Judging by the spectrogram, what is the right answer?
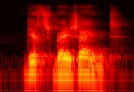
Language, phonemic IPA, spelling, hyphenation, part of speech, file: Dutch, /ˌdɪxts(t).bɛi̯ˈzɛi̯nt/, dichtstbijzijnd, dichtst‧bij‧zijnd, adjective, Nl-dichtstbijzijnd.ogg
- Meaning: closest, nearest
